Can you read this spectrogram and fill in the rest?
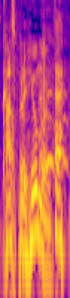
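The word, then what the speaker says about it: Kasper Hjulmand: A pronúncia estava me ensinando. – Kasper Hillmant. – Eu perguntei antes da gravação como é que é a pronúncia.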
